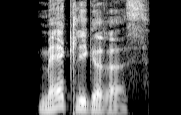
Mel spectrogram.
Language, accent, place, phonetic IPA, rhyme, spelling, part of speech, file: German, Germany, Berlin, [ˈmɛːklɪɡəʁəs], -ɛːklɪɡəʁəs, mäkligeres, adjective, De-mäkligeres.ogg
- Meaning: strong/mixed nominative/accusative neuter singular comparative degree of mäklig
